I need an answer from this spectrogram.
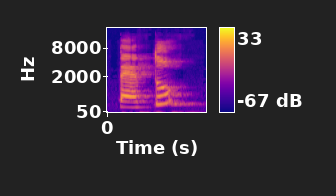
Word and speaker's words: teto: Mas vocês estão observando que quando eu pronuncio essas palavras, o som do O não sai? Eu pronuncio e sai o som do U, ó.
